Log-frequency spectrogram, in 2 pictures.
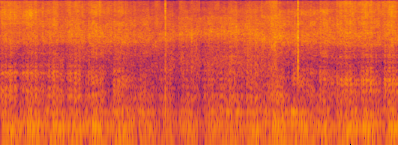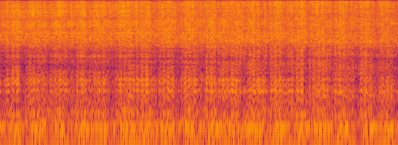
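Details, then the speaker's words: Deep loud exhaust rumble with uneven bubbling puff from a leak at a newly installed muffler joint, possibly overtightened or too little pipe engagement. "Yo, I can hear something. Sounds like bubbling, but it's coming from the exhaust."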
